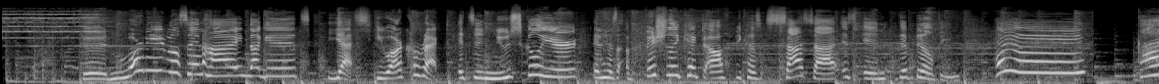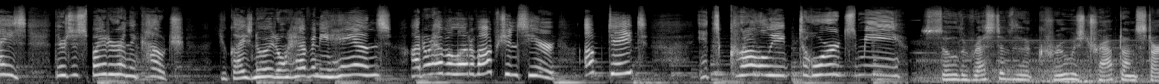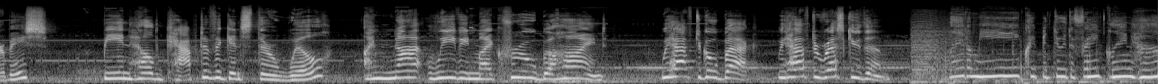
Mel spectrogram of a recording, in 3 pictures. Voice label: Animation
